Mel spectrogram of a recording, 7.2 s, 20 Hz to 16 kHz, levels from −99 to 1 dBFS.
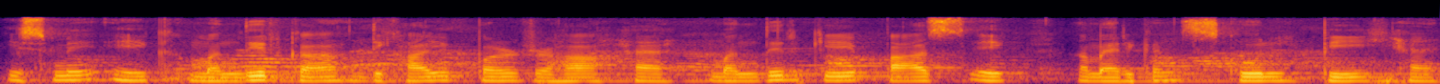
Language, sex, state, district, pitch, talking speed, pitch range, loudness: Hindi, male, Chhattisgarh, Raipur, 130 Hz, 140 wpm, 125-145 Hz, -17 LUFS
